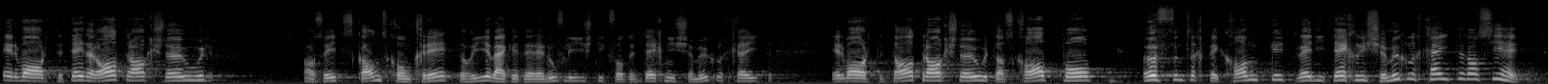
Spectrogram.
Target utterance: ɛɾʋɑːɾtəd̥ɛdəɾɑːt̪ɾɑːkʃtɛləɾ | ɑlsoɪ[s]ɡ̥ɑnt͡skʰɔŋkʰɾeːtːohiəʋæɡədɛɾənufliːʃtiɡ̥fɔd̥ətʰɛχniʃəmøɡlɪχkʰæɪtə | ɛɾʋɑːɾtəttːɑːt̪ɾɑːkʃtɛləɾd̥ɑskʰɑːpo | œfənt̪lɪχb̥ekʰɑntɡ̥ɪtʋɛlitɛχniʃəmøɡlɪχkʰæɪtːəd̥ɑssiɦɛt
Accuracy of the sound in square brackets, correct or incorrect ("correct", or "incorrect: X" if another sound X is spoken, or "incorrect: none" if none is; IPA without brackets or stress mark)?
incorrect: t͡s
